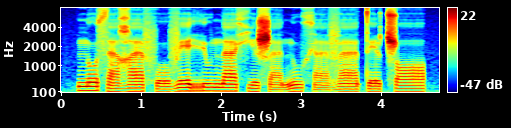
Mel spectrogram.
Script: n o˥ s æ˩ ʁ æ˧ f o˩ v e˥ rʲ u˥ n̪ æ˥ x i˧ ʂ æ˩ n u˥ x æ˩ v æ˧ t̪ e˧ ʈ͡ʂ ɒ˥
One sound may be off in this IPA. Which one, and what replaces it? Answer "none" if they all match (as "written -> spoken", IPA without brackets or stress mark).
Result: none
